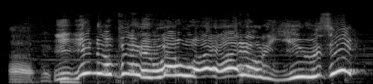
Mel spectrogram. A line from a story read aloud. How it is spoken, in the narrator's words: She screamed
